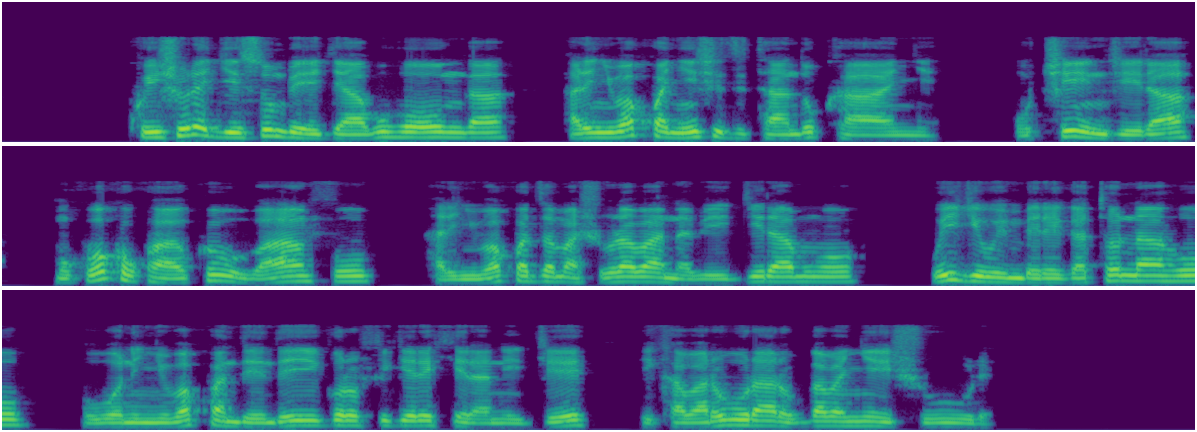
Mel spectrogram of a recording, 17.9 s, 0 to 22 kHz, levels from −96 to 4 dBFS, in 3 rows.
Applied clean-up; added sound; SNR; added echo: none; none; none; none.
